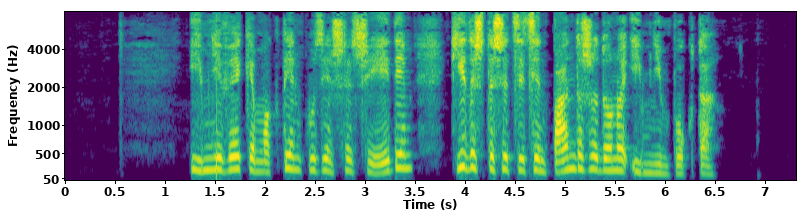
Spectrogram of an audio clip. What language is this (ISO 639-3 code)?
mrj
